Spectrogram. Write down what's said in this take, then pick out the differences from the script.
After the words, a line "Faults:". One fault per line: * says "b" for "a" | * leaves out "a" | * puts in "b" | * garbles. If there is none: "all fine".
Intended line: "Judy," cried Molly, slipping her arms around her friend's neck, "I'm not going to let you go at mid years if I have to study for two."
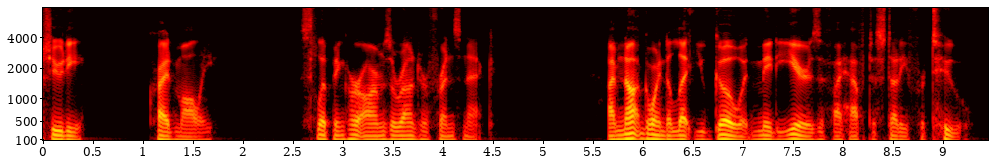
"Judy," cried Molly, slipping her arms around her friend's neck, "I'm not going to let you go at mid years if I have to study for two."
Faults:
all fine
